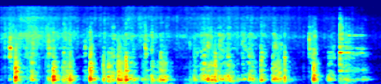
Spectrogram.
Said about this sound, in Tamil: இப்போ நல்லா வந்து வதக்கி விட்டுலாம்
